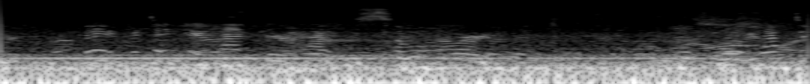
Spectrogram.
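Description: Waterfront ambience dominated by a heavy, uneven low rumble of wind on the microphone, with people's voices talking in the background and a faint steady hum.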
